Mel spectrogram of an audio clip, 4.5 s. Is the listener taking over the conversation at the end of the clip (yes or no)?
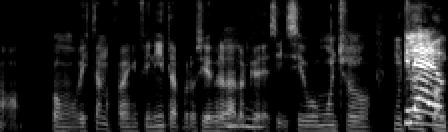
yes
